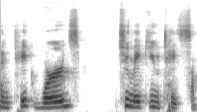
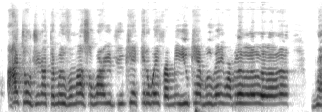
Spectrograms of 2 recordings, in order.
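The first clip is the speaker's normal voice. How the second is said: much higher, fast, shrill-free mock scolding; berating mother; 11 semitones higher, 6 dB louder than usual. Mother scolding her leashed son Donnie, much higher and fast. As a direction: tear into the kid like a controlling mom. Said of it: "she's like".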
